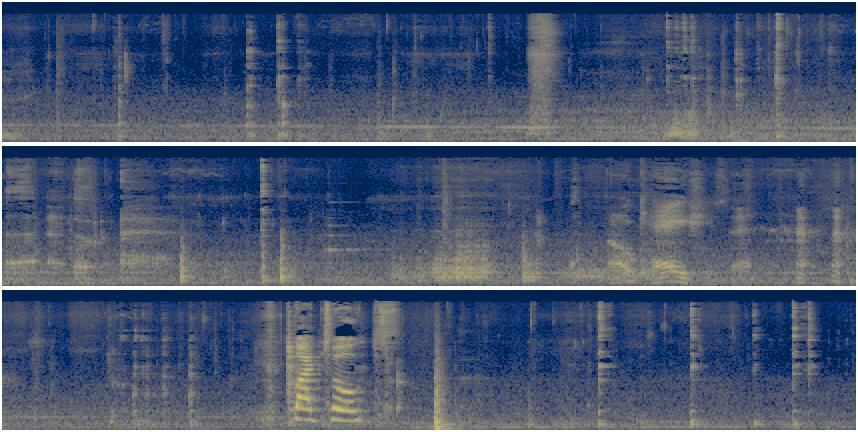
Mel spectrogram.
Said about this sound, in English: I'm eating your mac and cheese.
